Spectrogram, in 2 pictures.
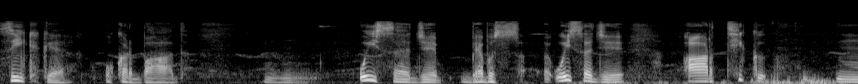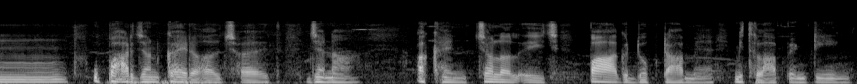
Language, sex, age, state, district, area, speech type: Maithili, male, 45-60, Bihar, Madhubani, rural, spontaneous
